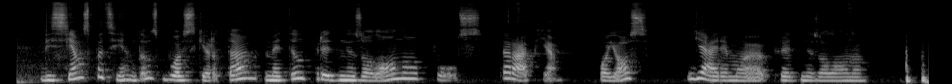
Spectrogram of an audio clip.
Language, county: Lithuanian, Vilnius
